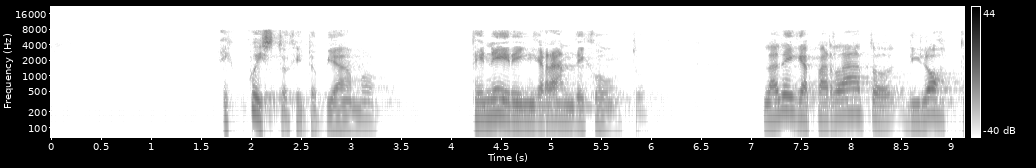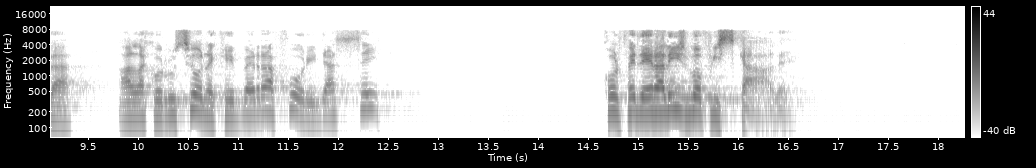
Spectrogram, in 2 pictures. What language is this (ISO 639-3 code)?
ita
